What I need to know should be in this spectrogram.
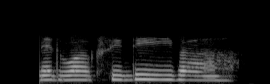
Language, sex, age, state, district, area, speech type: Manipuri, female, 18-30, Manipur, Kangpokpi, urban, conversation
